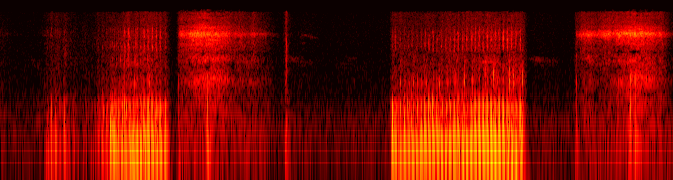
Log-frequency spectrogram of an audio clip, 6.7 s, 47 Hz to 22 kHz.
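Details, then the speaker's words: Dog asleep, snoring until woken: rhythmic fluttering, rumbling snores on each in-breath alternating with hissy out-breaths, about 17 breaths a minute; snoring. "Hey, wake up, buddy. Hi. You were snoring. Hi, buddy."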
